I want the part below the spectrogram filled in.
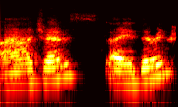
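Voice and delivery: put-on slow Australian accent, upturned line ends. Showing how they greet someone they talk to, going Australian. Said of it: "I start going Australian".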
